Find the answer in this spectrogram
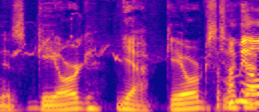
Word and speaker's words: Georg: the game he's very strong Prime indeed yes jorg the correct pronunciation is Georg yeah Georges tell me all about Georg Chris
